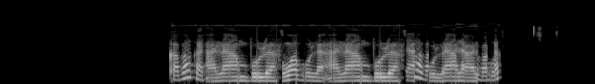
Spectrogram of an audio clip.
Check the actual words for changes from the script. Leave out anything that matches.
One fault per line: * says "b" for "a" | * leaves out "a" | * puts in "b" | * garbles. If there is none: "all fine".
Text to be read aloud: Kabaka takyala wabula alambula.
* says "alambula" for "takyala"
* garbles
